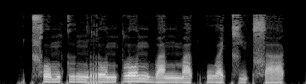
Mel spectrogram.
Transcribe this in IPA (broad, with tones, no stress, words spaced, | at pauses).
t͡ɕʰo˧mkɯ˧ŋro˧nplo˥˩n ba˦˥nma˨˩t̚pu˨˩a̯ t͡ɕi˨˩ʔsa˦˥k̚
